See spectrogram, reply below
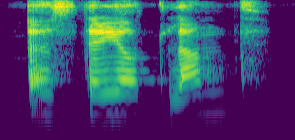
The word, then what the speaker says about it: Östergötland: Östergötland.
